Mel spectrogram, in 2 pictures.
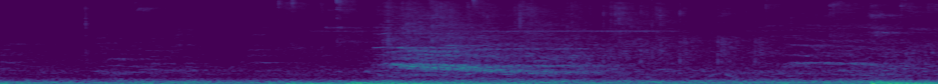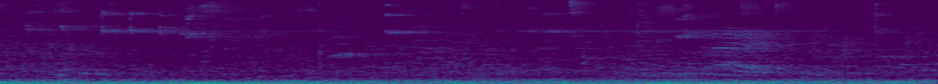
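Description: Fencers' shoes thump and squeak on a metal strip as they step back and forth.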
